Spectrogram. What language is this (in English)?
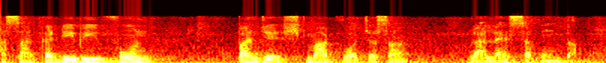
Sindhi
